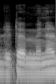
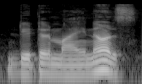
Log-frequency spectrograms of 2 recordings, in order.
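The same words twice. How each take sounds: First: डिटरमिनर with short "i" in मि; डिटरमिनर, short मि in place of माइ; determiner with MIN. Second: डिटरमाइनर्स with "माइ" said like "my"; डिटरमाइनर्स, drawn out with a long "eye" vowel in माइ; determiners with MINE. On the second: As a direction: say डिटरमाइनर्स slowly, third syllable rhyming with "sigh". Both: Shown as a demonstration. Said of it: "कुछ लोग डिटरमिनर भी बोलते हैं".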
